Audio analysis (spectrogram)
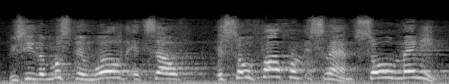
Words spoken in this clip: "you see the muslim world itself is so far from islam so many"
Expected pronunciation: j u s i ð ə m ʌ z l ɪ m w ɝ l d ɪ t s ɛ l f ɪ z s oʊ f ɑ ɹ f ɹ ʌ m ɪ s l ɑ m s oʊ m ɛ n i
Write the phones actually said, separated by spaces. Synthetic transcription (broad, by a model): j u s i ð ə m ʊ s l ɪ m w ɝ l d ɪ t s ɛ l f ɪ z s oʊ f ɑ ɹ f ɹ ʌ m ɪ s l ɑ m s oʊ m ɛ n i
